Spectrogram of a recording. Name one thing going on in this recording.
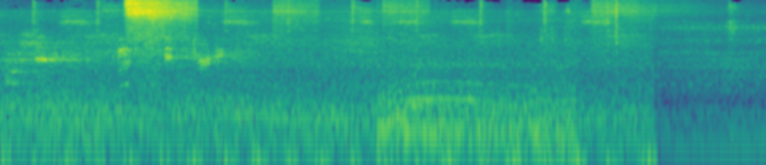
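A diesel city bus engine runs as the bus drives along.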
